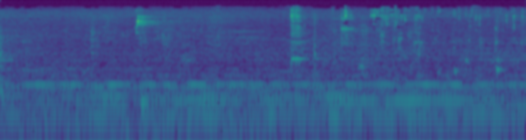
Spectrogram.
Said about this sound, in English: He pours me more scotch.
